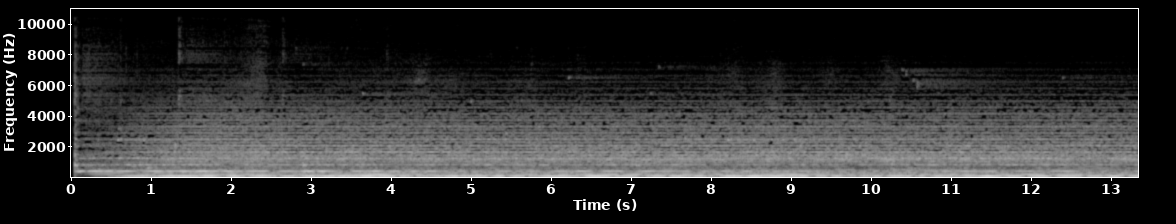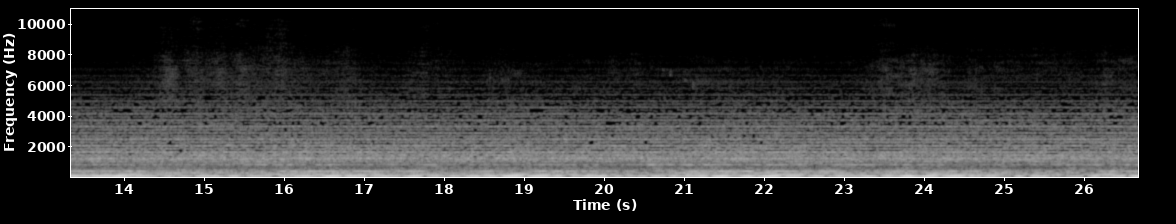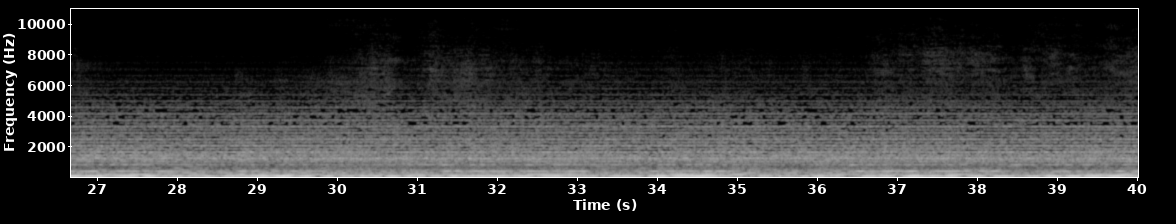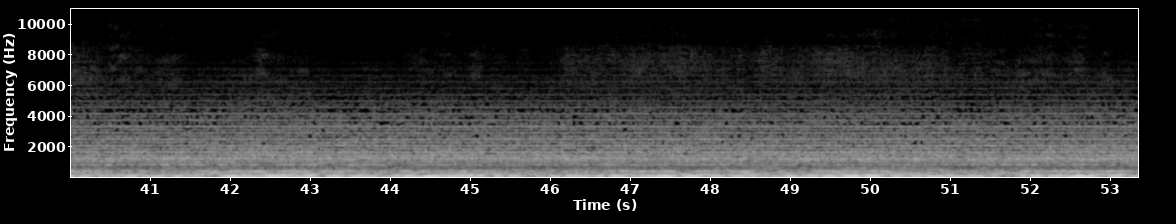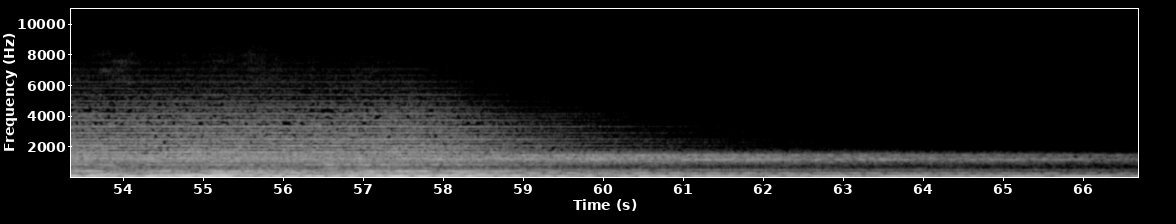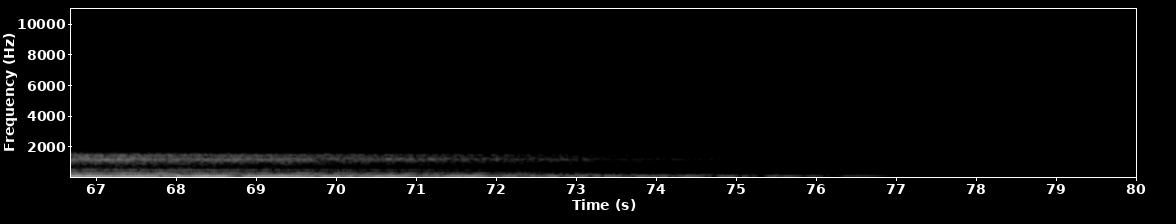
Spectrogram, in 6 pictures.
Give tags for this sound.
artificial; drone; multisample; organ; pad; soundscape

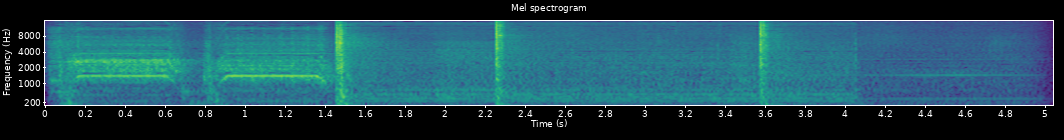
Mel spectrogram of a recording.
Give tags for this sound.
scan; scaner-on; campus-upf; UPF-CS12; scaner-noise; library; scaner-power; scaner; factoria-upf

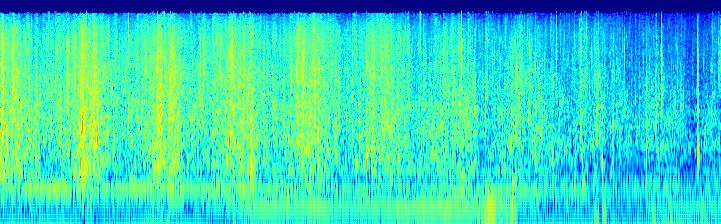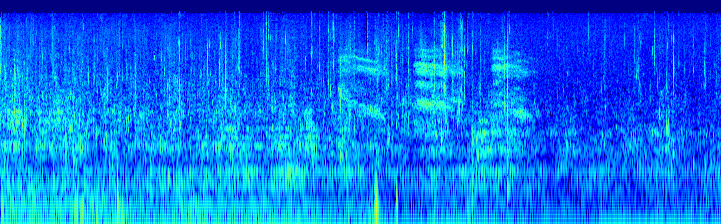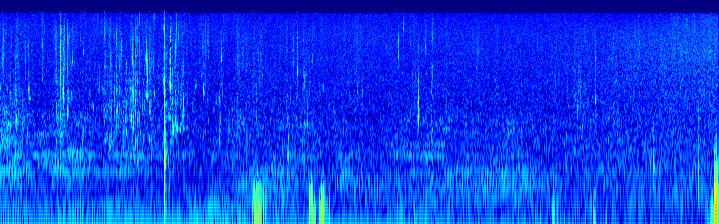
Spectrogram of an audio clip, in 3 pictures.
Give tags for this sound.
waves; wake; lap; field-recording; river; splash; water; rocks

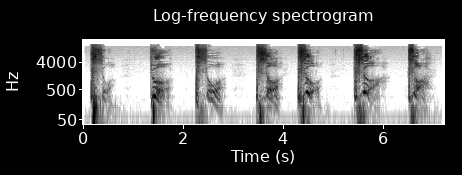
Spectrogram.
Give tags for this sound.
dying; grunt; groan; kyma; die; solo; fx; effects; bullet; liquid; squirt; dies; sound; breath; shot; guy; gun; roar; microphone; mic; blood; hit; voice; zombie; moan; gets

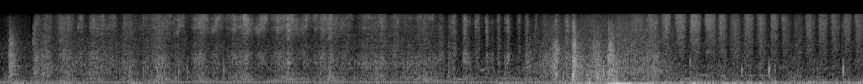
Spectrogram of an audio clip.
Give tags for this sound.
head; scratching

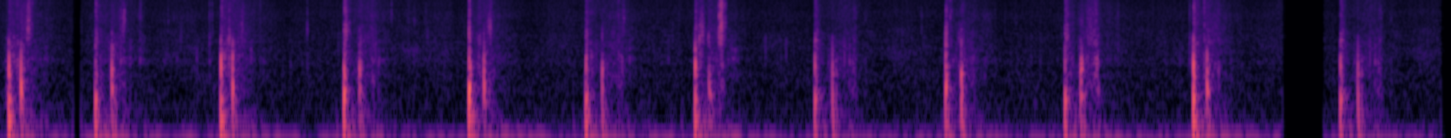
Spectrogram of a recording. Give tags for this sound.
dead-season; foley; step; walk; dirt; floor; boot

